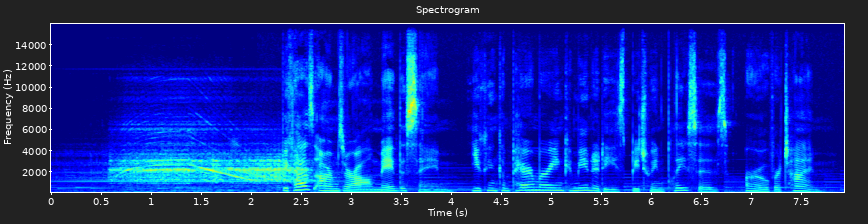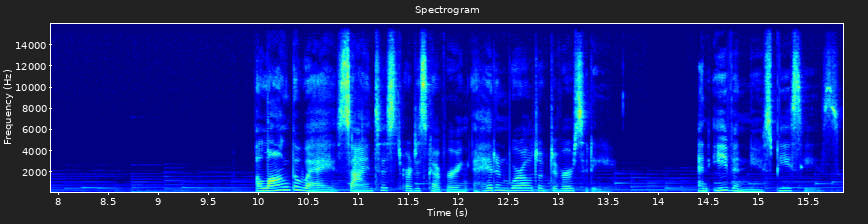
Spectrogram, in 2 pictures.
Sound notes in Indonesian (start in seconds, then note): 0.1 suara mesin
